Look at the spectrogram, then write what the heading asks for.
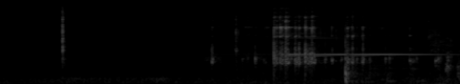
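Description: A coffee cup is handed over and sipped. A sharp, bright clink comes first, then a few more small clinks and a busier stretch of clattering handling.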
